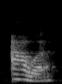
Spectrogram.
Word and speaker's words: hour: I waited an hour hour is pronounced hour with the Oh sound which is a vowel so an is the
